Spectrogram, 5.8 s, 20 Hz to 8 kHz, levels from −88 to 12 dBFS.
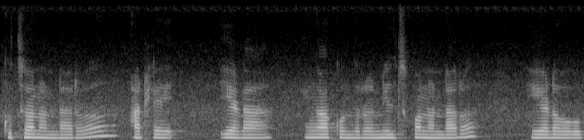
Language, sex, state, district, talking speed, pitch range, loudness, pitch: Telugu, female, Andhra Pradesh, Annamaya, 105 wpm, 180-195 Hz, -20 LUFS, 185 Hz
